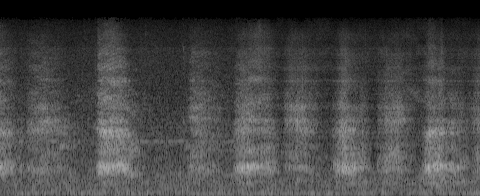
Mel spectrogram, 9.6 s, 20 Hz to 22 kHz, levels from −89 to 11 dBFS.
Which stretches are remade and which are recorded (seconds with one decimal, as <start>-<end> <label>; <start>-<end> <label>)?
0.0-4.8 recorded; 4.8-9.6 remade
